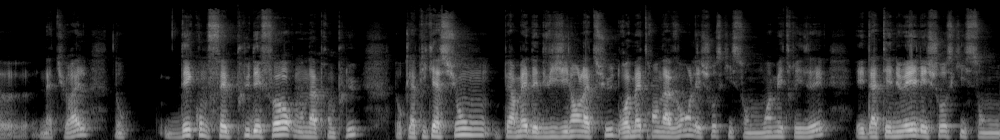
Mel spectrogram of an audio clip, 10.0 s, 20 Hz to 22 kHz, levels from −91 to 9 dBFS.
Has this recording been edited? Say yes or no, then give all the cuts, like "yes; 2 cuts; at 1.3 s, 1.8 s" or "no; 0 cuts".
yes; 2 cuts; at 3.9 s, 6.2 s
